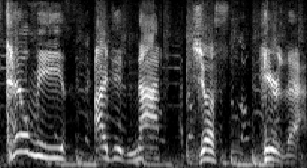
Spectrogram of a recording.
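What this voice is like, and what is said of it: Imitates another person's voice. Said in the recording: “since I'm imitating D-Von tonight, I might as well run the gamut of black wrestlers and go with Booker T.”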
